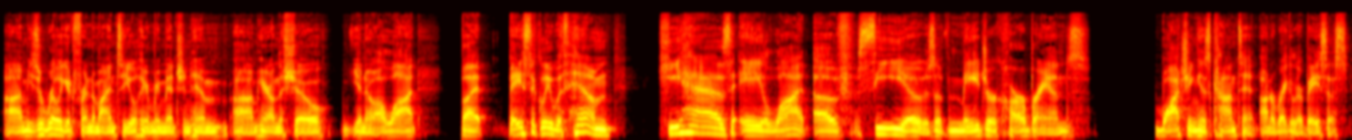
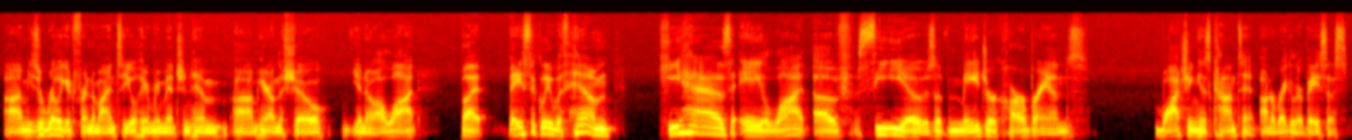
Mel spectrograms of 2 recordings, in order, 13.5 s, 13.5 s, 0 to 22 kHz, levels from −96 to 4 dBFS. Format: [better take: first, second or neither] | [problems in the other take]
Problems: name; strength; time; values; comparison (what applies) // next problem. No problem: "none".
first | hiss; faint; throughout; 25 dB below the speech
